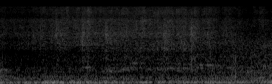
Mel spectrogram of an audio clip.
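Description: A vegetable curry of soybean chunks, potato and pointed gourd sizzles in a pan, a soft, continuous frying hiss with low bubbling underneath, faint and steady.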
